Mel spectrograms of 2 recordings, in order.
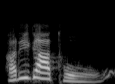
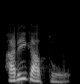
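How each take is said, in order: First: It has the Nagoya regional pitch pattern. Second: It has the standard Tokyo pitch pattern. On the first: "in Nagoya, people say ari arigato" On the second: "the correct intonation is arigato"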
